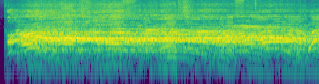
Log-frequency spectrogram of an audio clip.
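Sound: applause and cheering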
